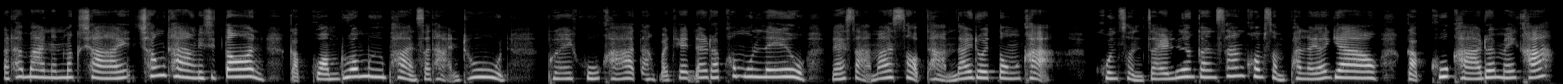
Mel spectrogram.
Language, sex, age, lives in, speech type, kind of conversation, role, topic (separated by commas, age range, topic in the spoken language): Thai, female, 30-34, Thailand, read, expert-assistant, expert, เวลาประเทศไทยทำข้อตกลงการค้าใหม่ ควรให้ความสำคัญกับเรื่องไหนมากที่สุด?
